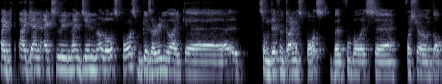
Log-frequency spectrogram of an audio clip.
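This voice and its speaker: A man with a Dutch accent speaks at a fairly slow pace with hardly any pauses. His intonation is fairly even, and his loudness stays very even. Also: fairly high pitch for a man. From southern Netherlands. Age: 20s. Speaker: sports brand employee. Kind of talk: podcast interview. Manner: hesitant, many fillers.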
